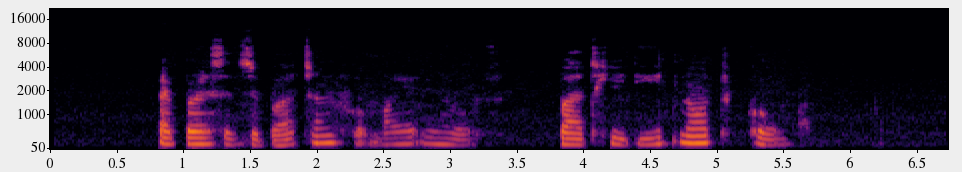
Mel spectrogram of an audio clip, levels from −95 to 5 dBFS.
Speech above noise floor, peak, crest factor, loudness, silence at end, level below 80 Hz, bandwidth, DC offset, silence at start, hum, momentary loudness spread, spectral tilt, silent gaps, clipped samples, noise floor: 45 dB; -16 dBFS; 20 dB; -35 LUFS; 1.25 s; -80 dBFS; 9 kHz; under 0.1%; 0.8 s; none; 14 LU; -6 dB/octave; none; under 0.1%; -79 dBFS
